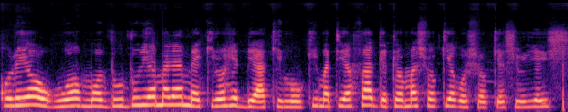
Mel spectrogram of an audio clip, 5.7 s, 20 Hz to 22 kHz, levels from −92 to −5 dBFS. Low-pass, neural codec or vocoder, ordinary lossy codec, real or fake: 19.8 kHz; codec, 44.1 kHz, 7.8 kbps, Pupu-Codec; none; fake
